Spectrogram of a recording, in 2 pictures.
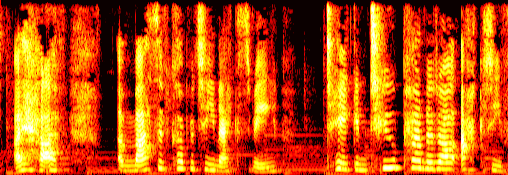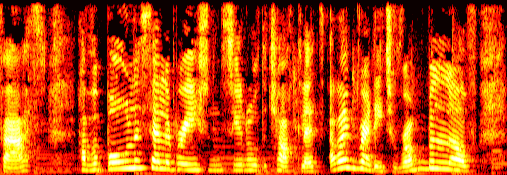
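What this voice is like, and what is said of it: Nasal, congested voice. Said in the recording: “You sound nasally, love. Are you all right? ... I'm a bit sick.”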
